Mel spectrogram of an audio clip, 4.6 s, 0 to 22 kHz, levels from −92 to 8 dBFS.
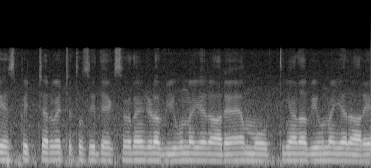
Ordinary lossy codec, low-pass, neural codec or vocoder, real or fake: none; none; none; real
